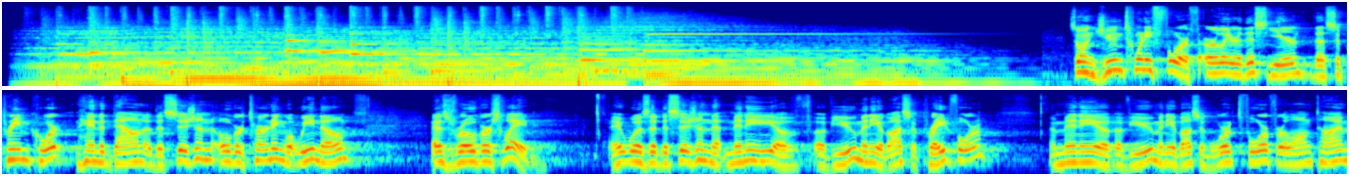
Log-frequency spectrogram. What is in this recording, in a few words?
Sermon English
